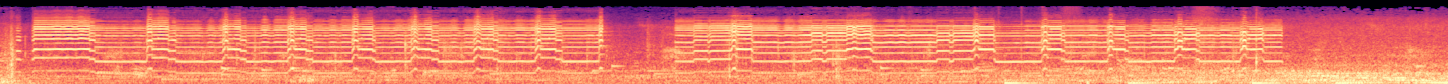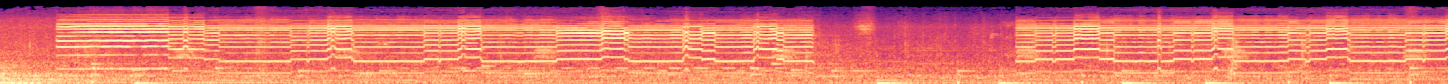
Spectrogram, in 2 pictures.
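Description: Snake charmer's pungi, a gourd reed pipe, playing a wavering melody of held, stepped notes, pausing briefly three times.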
